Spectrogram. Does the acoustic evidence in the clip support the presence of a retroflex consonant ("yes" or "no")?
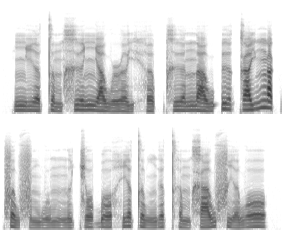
no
